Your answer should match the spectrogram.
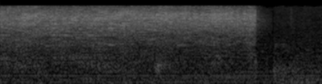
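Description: Pam aerosol cooking spray hissing in one steady spray as it greases a metal tube pan, stopping shortly before the end.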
